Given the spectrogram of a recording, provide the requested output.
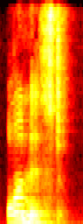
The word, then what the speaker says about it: honest: egg an honest man though the spelling starts with an h but we pronounce it as honest o that's why we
